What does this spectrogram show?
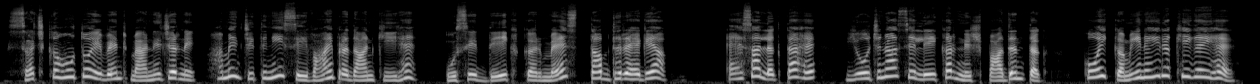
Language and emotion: Hindi, surprised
